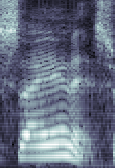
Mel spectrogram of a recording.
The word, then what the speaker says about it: Sianis: How do you say that? – William George Cyanus, right here. – All right, all right. How do you spell Cyanus? – S-I-A-N-I-S.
